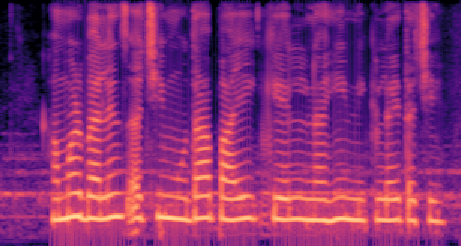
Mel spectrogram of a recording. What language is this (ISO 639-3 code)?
mai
